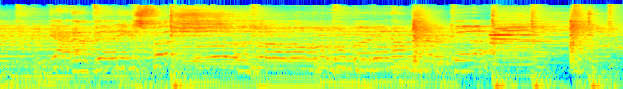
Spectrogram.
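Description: Live rock band playing: a man singing over acoustic-electric and electric guitars and a drum kit, with sharp drum hits standing out in the second half.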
